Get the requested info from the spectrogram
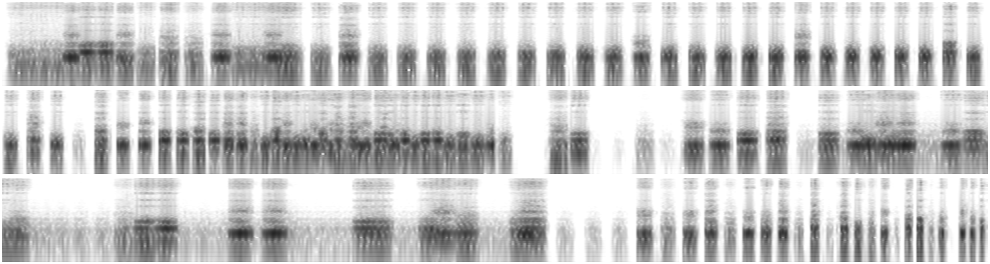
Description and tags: granular synthesizer tibetan monk
This is a processed waveform of tibetan monk. I made it with fruity loops granulizer. Enjoy :)
freaky, synth, synthesis, sfx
